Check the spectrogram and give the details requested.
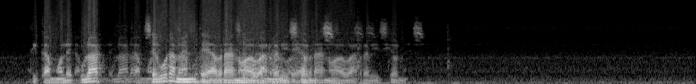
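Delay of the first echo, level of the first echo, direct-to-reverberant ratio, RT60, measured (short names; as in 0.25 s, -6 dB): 0.305 s, -16.5 dB, none, none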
